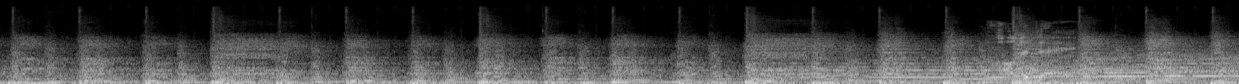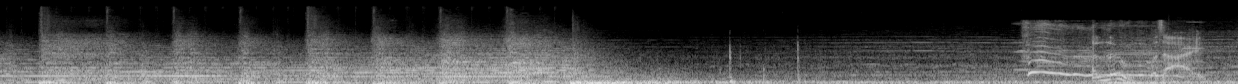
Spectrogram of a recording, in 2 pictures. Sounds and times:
Music: 0:00.0 - 0:24.7
Speech: 0:09.9 - 0:10.8, 0:22.6 - 0:24.5.

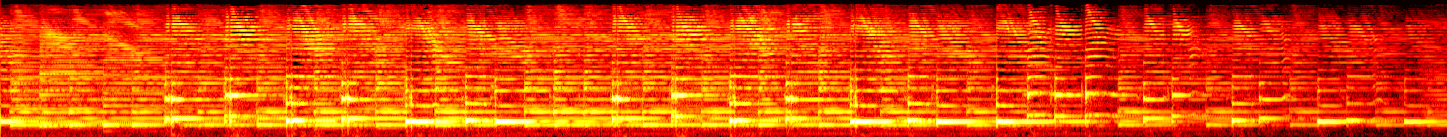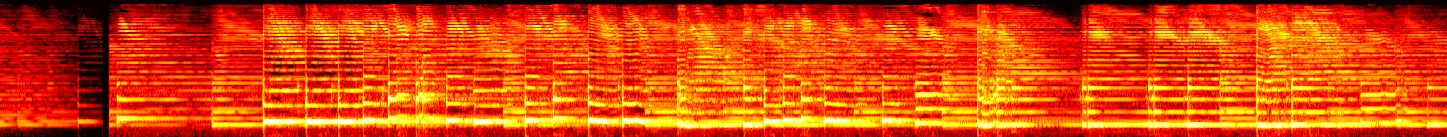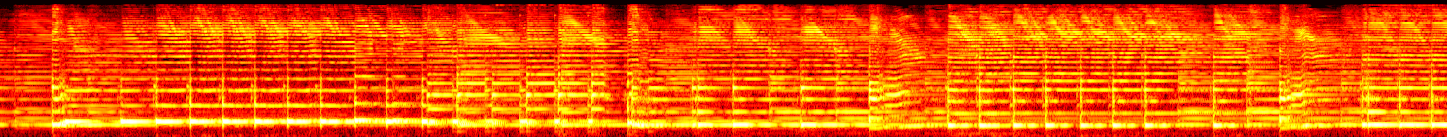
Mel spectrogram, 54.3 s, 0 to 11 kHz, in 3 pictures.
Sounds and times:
Sitar: 0:00.0 - 0:54.2.

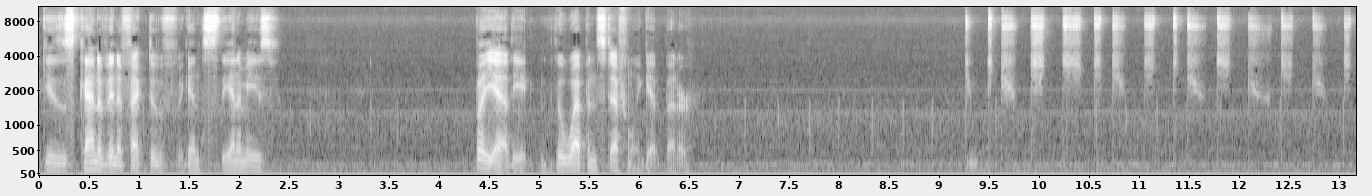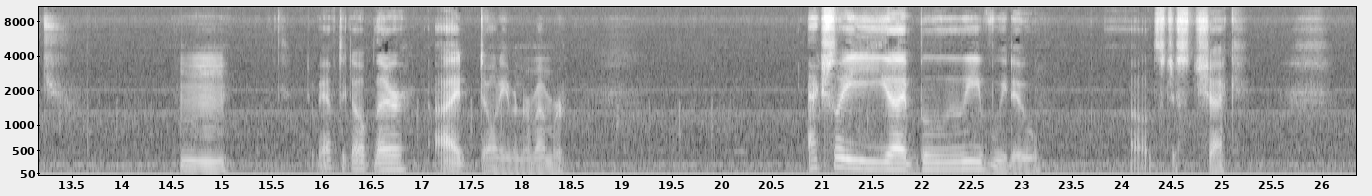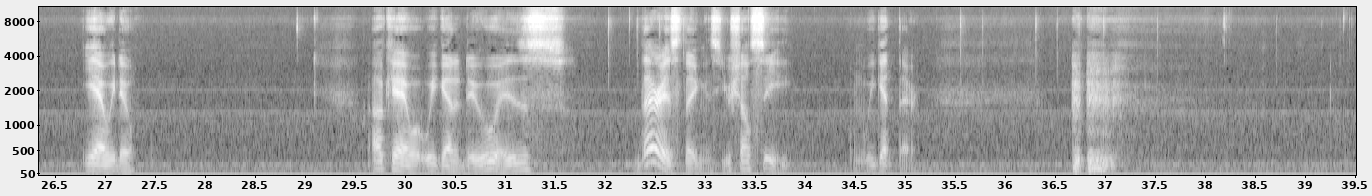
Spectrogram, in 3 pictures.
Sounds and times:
Speech: 0:00.0 - 0:02.4, 0:04.4 - 0:06.6, 0:09.3 - 0:10.7, 0:14.6 - 0:15.1, 0:15.9 - 0:18.5, 0:20.8 - 0:23.2, 0:24.1 - 0:25.3, 0:26.8 - 0:27.4, 0:29.6 - 0:31.7, 0:32.3 - 0:33.9, 0:34.5 - 0:35.2.

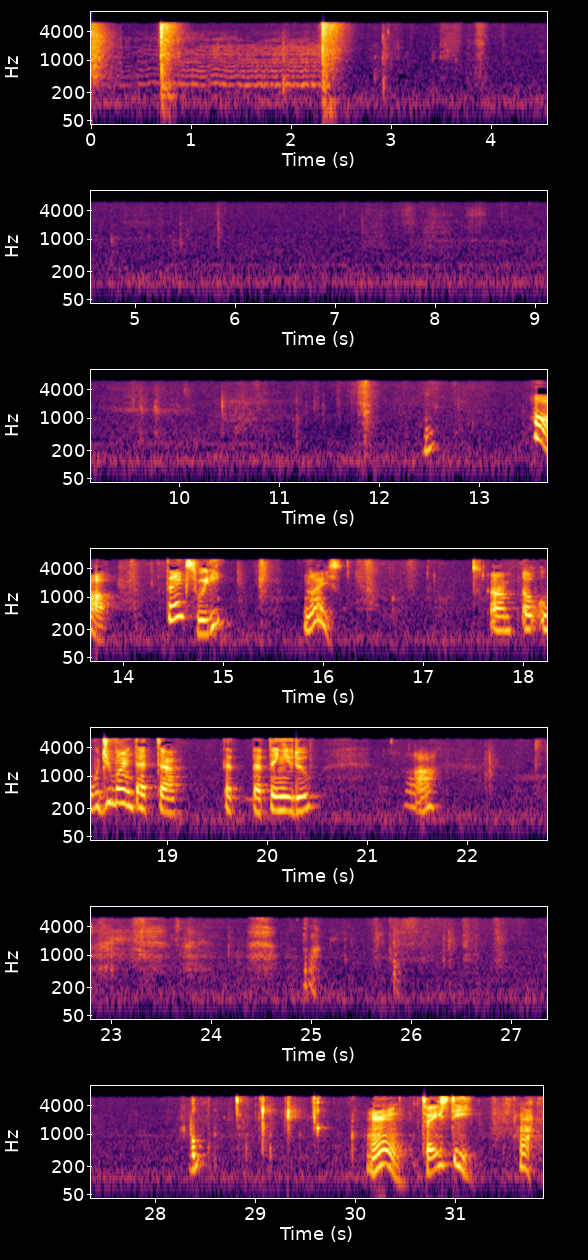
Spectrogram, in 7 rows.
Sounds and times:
Speech: 0:13.5 - 0:15.1, 0:17.6 - 0:20.6, 0:30.1 - 0:31.2.

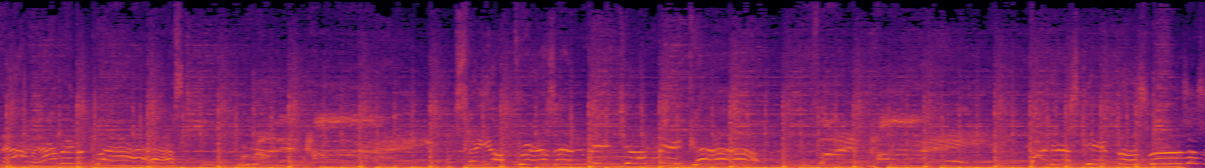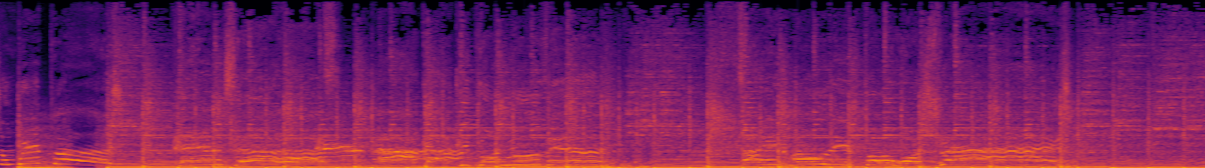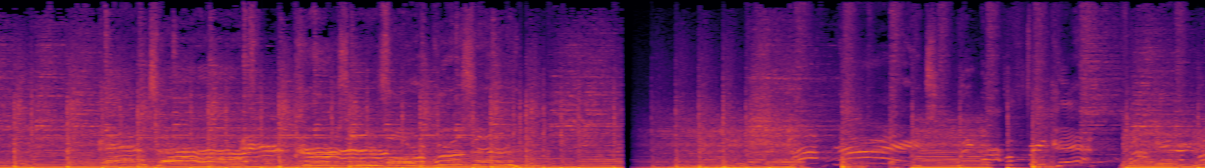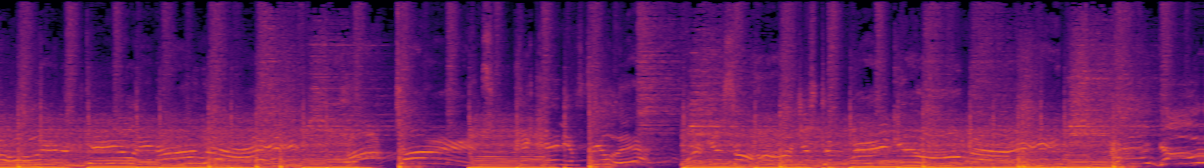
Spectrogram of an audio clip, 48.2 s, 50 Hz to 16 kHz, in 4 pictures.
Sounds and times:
Music: 0:00.0 - 0:48.1.

